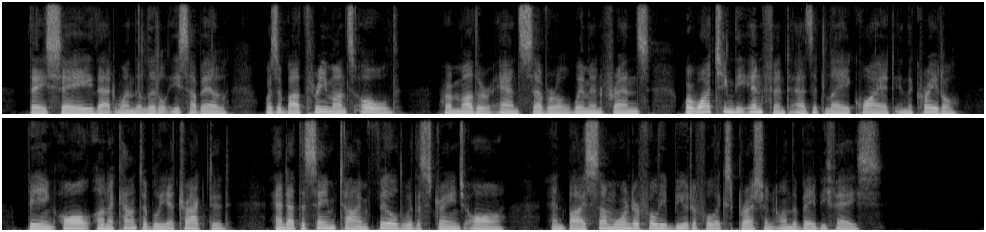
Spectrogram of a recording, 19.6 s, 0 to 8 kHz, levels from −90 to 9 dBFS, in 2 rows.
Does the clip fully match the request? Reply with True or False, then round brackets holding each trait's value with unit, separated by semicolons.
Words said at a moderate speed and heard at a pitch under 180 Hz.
True (160 wpm; 135 Hz)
